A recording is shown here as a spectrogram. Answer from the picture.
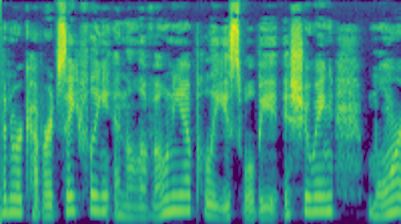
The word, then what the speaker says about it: Livonia: Livonia. – Livonia.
